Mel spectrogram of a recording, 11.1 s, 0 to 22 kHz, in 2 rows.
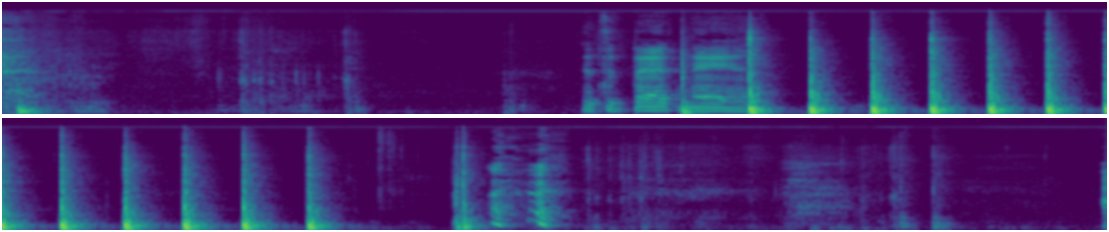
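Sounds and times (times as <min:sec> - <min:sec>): hammer striking nail into wood: 0:03.7 - 0:07.3.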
